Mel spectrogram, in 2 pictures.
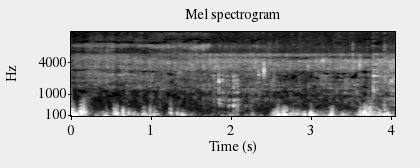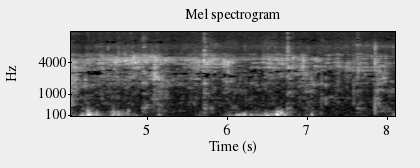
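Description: Paneer cubes sizzling as they fry in hot oil in a kadhai, with a metal spatula scraping and knocking against the pan as they are turned.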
